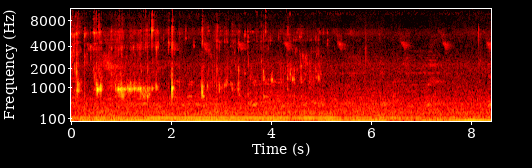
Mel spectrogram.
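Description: A dog drinks water from a bowl, with quiet, irregular wet laps and drips over a low steady background hum; the lapping sounds soft and somewhat distant, with no talking.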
